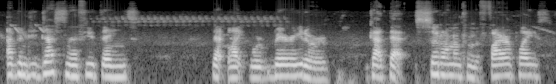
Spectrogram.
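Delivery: ordinary delivery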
